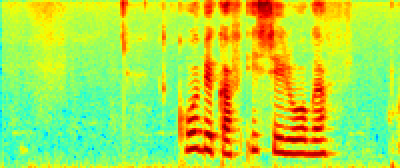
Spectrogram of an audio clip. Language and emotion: Russian, neutral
